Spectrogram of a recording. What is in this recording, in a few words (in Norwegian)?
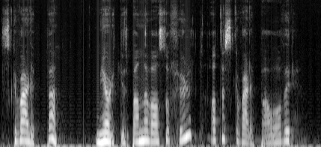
"skvae Lpe", Numedalsmål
